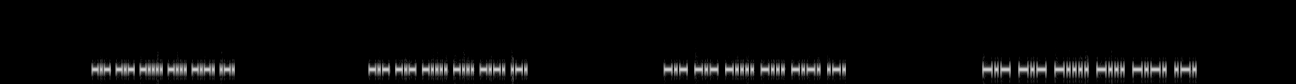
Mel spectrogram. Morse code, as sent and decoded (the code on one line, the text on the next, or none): -.- -.- -.... -... -.-. .-. / -.- -.- -.... -... -.-. .-. / -.- -.- -.... -... -.-. .-. / -.- -.- -.... -... -.-. .-.
KK6BCR KK6BCR KK6BCR KK6BCR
